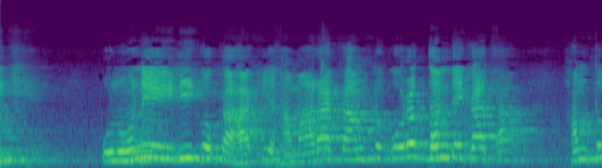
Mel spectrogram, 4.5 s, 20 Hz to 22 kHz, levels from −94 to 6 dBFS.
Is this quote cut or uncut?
uncut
